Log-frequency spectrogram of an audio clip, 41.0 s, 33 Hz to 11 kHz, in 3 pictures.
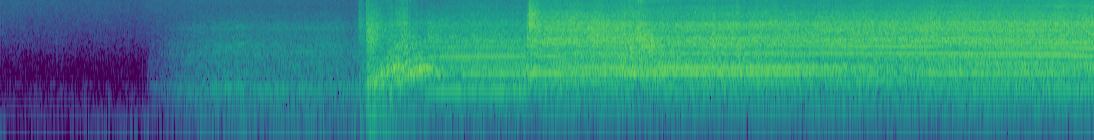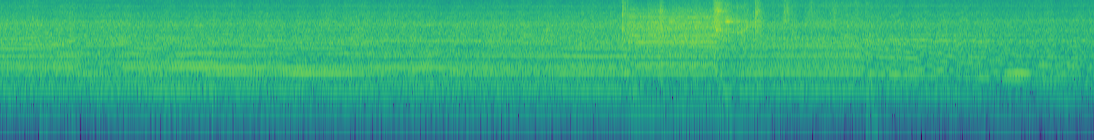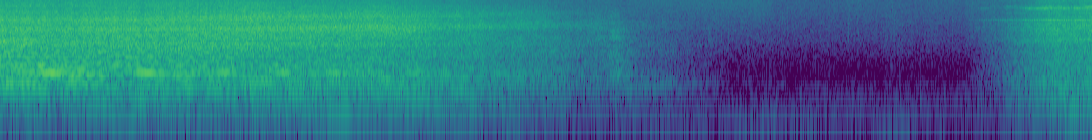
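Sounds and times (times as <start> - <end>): loud motor-like drone: 4.6 - 33.8.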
